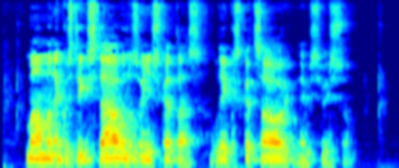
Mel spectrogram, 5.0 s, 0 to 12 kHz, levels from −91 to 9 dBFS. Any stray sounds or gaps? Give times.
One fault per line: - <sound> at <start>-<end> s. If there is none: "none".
none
